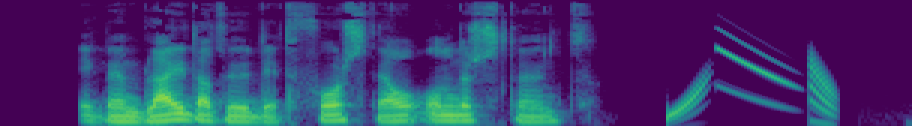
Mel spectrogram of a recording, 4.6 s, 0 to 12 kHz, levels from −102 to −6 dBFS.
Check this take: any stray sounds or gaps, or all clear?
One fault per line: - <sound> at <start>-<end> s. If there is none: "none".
- chirp at 3.3-4.2 s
